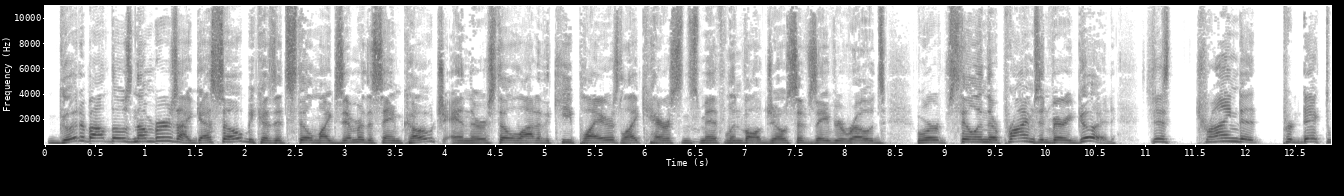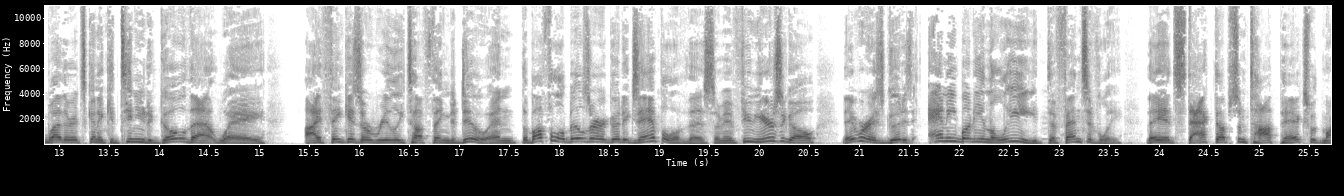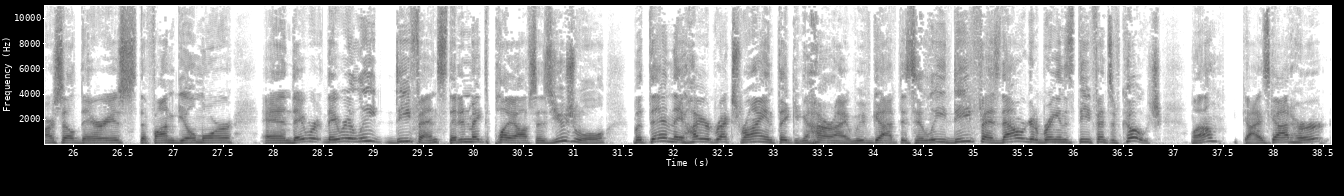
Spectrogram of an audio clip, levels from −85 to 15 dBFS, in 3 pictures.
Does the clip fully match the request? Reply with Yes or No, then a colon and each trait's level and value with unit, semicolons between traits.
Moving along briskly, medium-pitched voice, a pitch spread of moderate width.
Yes: fast, 220 wpm; medium, 180 Hz; average, 4.4 semitones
